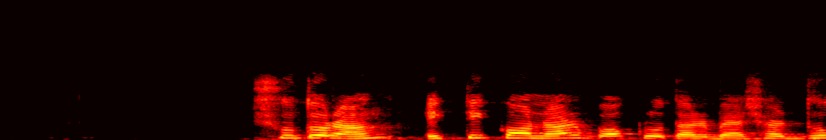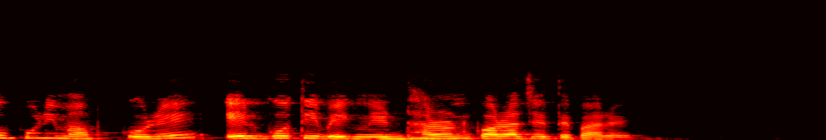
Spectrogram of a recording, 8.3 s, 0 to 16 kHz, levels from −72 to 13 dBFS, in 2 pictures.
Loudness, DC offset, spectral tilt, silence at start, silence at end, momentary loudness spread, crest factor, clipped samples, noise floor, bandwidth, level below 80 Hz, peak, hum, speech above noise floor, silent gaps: -18 LUFS; under 0.1%; -5 dB/octave; 1.3 s; 1 s; 9 LU; 18 dB; under 0.1%; -84 dBFS; 7.6 kHz; -64 dBFS; -2 dBFS; none; 67 dB; none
